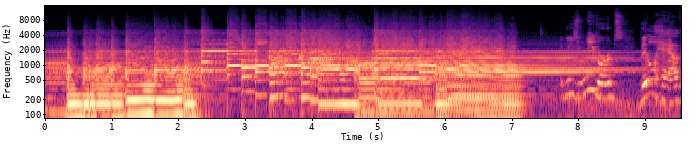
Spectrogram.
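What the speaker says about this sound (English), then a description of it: "we have this reverb tank." A tube guitar amplifier's reverb tank adds a washy, sustaining tail to loud, distorted chords and single notes, which ring on and fade before a voice speaks briefly at the end.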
